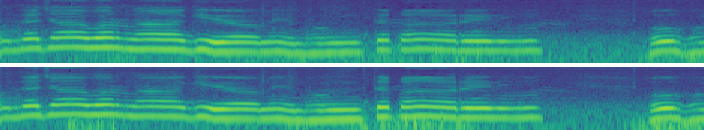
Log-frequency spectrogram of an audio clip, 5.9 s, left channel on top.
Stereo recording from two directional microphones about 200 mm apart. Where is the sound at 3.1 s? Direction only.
25° right (ahead or behind).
